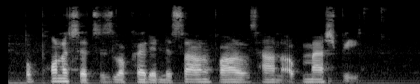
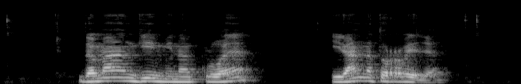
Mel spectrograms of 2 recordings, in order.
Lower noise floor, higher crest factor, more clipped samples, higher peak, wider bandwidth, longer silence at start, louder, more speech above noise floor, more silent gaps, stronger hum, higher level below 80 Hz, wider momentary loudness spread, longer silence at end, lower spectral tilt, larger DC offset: second, -53 dBFS vs -74 dBFS; about the same, 18 dB vs 18 dB; neither; first, -2 dBFS vs -6 dBFS; first, 16 kHz vs 11.5 kHz; second, 0.1 s vs 0.8 s; first, -19 LUFS vs -22 LUFS; second, 34 dB vs 54 dB; neither; neither; first, -48 dBFS vs -60 dBFS; about the same, 11 LU vs 9 LU; second, 0.6 s vs 0.8 s; second, -4.5 dB/octave vs -8 dB/octave; neither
